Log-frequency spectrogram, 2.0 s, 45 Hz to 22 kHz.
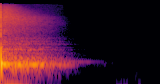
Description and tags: Snare Of God Wet 034
drum, drumset, kit, pack, realistic, set, snare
